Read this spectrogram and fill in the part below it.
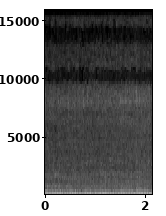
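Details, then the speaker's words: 1967 GMC C1500 half-ton long bed pickup, factory big-block 305 V6, running after sitting 20 years: steady, even low burble through a glass-pack exhaust, regular pulse, no knocks or misses; normal idle, though transmission may be low on ATF. "yeah sounds good it's actually got decent exhaust on it"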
